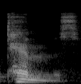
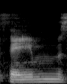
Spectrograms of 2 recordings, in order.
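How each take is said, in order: First: It is pronounced the way Londoners say it. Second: It is pronounced the way tourists say it. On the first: The speaker is from London. "Londoners inevitably pronounce that the Thames" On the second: The speaker is not from London. "tourists often come and say"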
